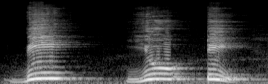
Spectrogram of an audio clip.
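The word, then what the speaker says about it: but: है चार के लिए बी यू टी बट मत पट देना इसको ब्यूट प्रोनाउंस एशन भी परफेक्ट होना चाहिए ब्यूट ब्यूट सभी के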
